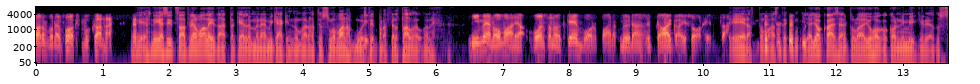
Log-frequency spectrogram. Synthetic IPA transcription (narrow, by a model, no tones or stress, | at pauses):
ɑrʋoneʋʋuoksmukɑnɑ | niːniːjɑsiːt̪sɑːt̪ʋielʋɑlit̪ɑet̪ːækelːemenemikækinnumḛɾʔo̰ˑt̪josulːoʋʋɑnhɑt̪muist̪ipɑnet̪ʋieælt̪ɑlːḛlːɑ̰ni | nimenomɑːnjɑ̰ʋoinsɑnoet̪keimʋo̰ːnpɑinɑt̪myːdæːnsit̪ːeɑikɑ̰isoːnhint̪ɑehɾot̪ːomɑ̰st̪ikjɑjokɑisent̪uleːjuhokokonnimikirjo̰t̪us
